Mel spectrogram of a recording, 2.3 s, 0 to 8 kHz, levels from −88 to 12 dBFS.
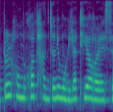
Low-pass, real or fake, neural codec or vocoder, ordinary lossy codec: none; fake; codec, 16 kHz, 4 kbps, FreqCodec, larger model; none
